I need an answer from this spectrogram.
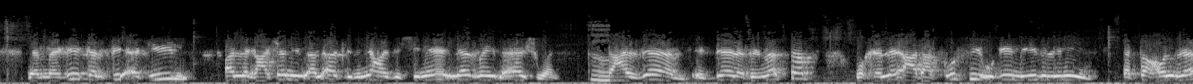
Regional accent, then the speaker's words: Talia, Monufia Governorate, Egypt; من قرية طالية ان شاء الله، مركز اشمون

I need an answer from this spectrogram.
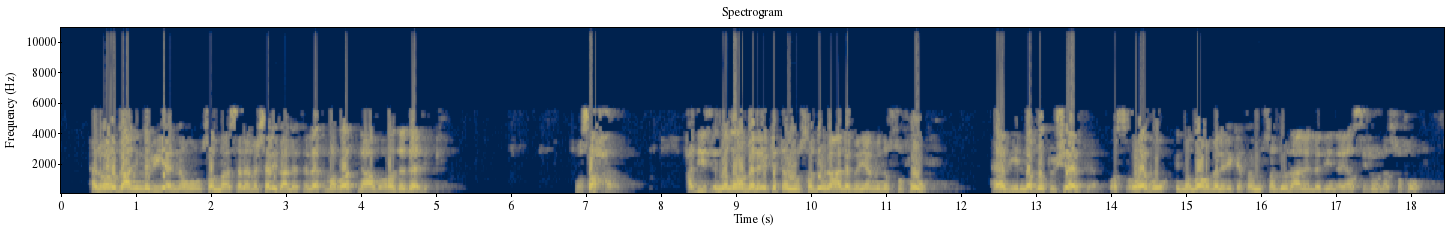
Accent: Egypt; وقائمة العبش في بلادنا مصر من الصداق.

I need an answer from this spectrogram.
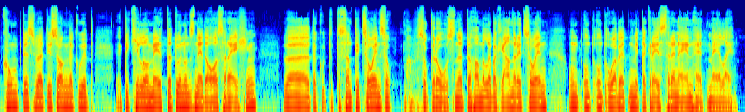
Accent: Austria; Ich meine, bei uns in Österreich, wir sind ein kleines Land

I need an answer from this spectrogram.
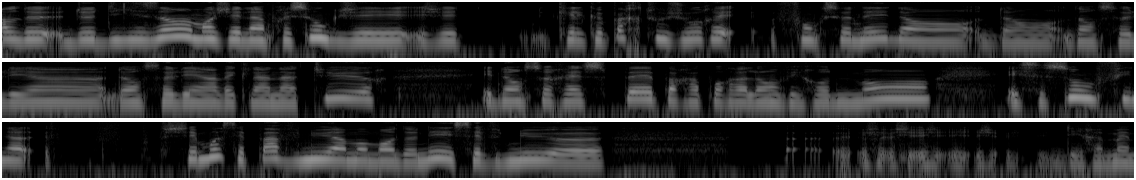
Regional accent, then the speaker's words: Switzerland; Bon, moi, j'ai grandi en Suisse. Le contact avec la nature est quand même fort présent. Il y a beaucoup de lacs, il y a beaucoup de montagnes

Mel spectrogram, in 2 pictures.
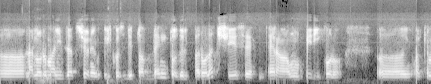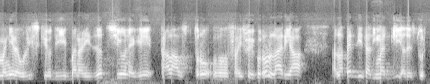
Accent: Naples, Campania, Italy; allo specifico io sono di Napoli

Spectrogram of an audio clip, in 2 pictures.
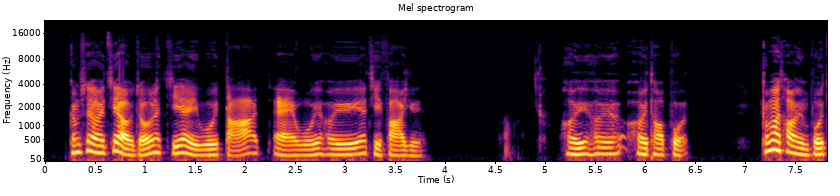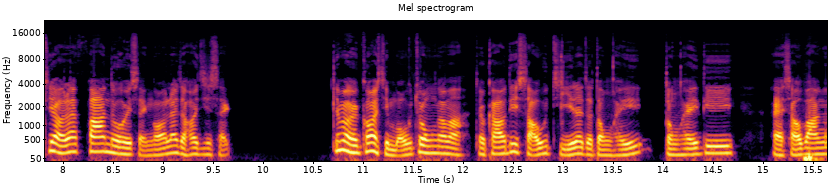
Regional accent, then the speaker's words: Guangzhou, Guangdong, China; 我哋广州人，我哋广东人，我哋香港啦，讲广东话嘅话

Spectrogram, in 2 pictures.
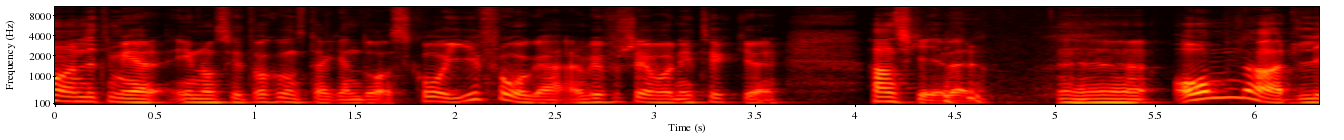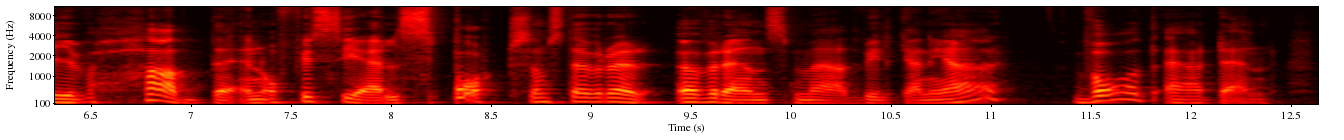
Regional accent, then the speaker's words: Närke, Sweden; jag är närken, det är träligt men det reder sig

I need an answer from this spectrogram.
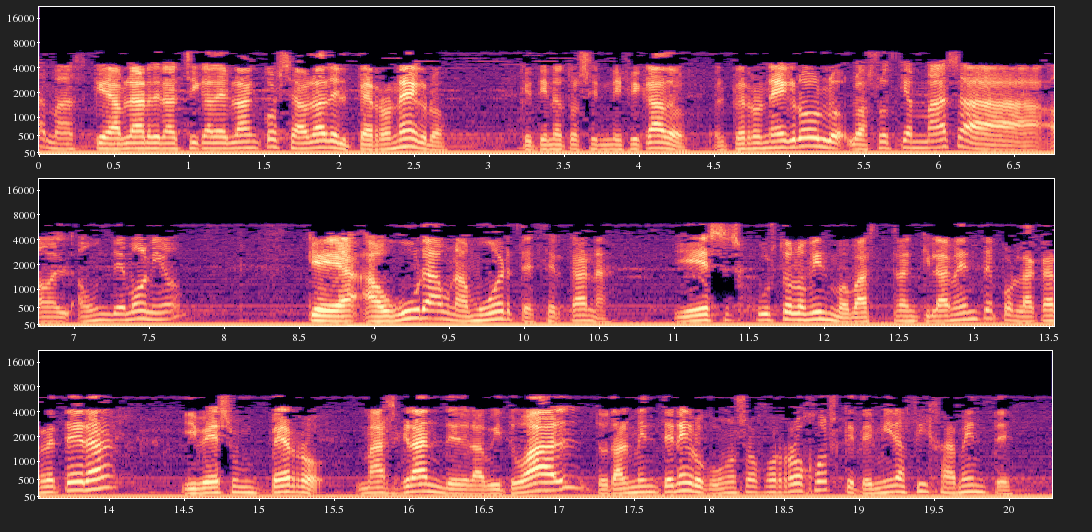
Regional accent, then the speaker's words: Catalonia, Spain; yo soy cerca de Vilanova, está a las costas del Garraf

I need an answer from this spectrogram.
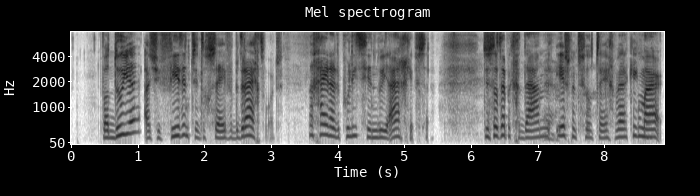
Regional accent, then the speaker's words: Terneuzen, Zeeland, Netherlands; Ik ben geboren in Terneuzen, Zeeuws-Vlaanderen. Ik heb daar echt de situatie zien verslechteren met de Westerschelde.

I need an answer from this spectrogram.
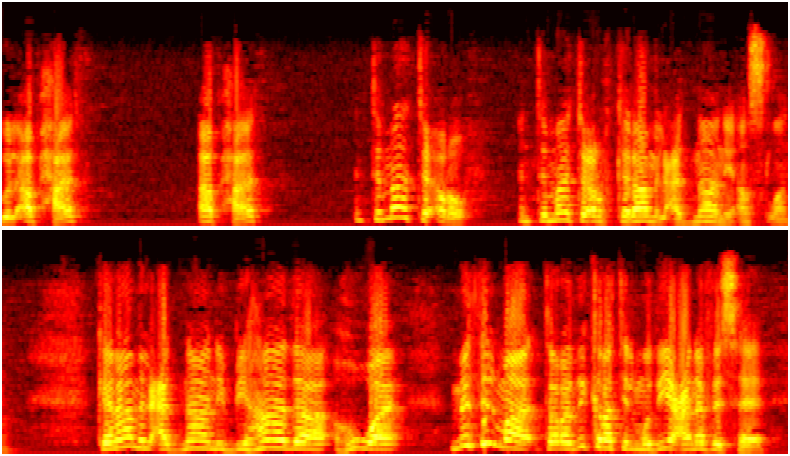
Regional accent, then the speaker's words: Iraq; بابا انا ادفع الثمن كعراقي، انت شو معرفك بالعراق؟

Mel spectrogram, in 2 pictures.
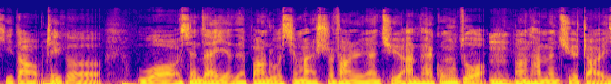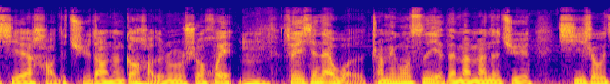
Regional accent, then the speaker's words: Beijing, China; 其实我觉得反正我觉得因为我是北京人嘛

